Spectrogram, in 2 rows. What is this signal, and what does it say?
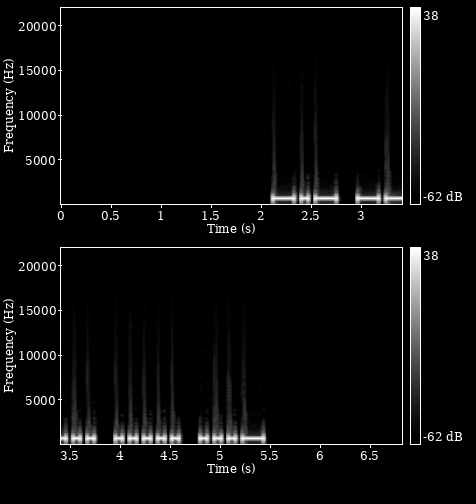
Morse code, heard as a keyed tone, about 17 wpm, 700 Hz. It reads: KZ5V
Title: USA Call Signs - 4 Characters - Repeated 3x - 17wpm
